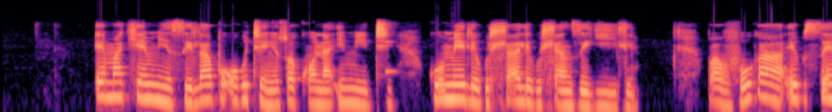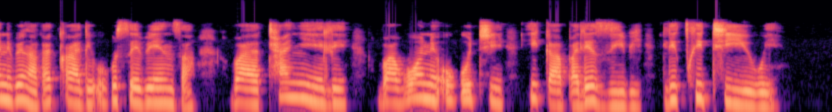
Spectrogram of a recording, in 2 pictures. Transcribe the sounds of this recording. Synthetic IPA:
ɛmakʰemisilapʰɔʔoɣutʰeŋiswakʰɔnaʔimitʰiɣumɛlɛɣuɬa̰lɛɣuɬand͡zʱeɣiːlɛ | βavuɣaeβuseniβɛŋaɣaǃaliʔṵɣusɛβɛnd͡zʱa̰βatʰaɲɛlɛ | βaβɔnɛʔuɣutʰiː | ɡ̥ʱab̥ʱaleziβi | liǀʰitʰiːwɛ

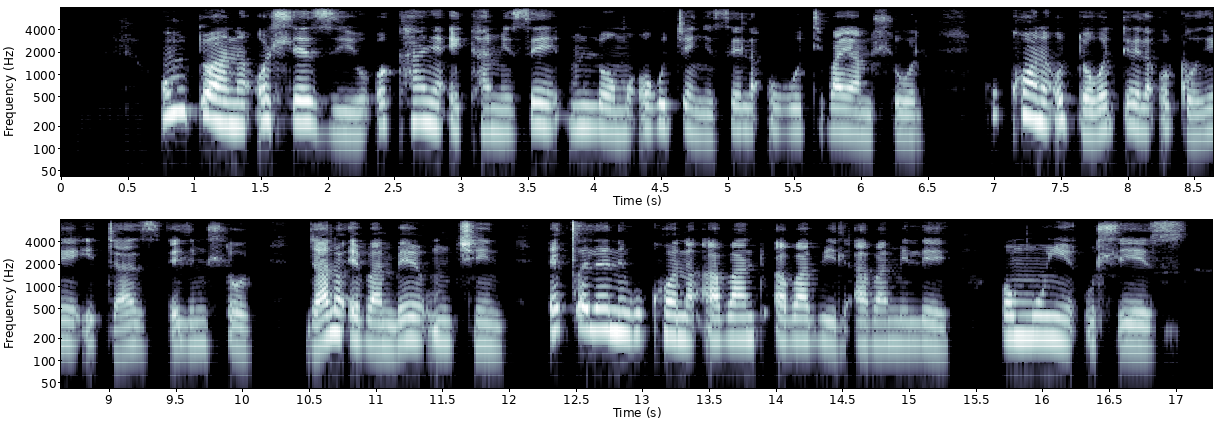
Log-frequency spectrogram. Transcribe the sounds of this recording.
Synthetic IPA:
um̩tʼwanaʔɔɬeziwɛʔɔkʰaɲaʔɛkʰamisɛum̩lɔmɔʔoɣut͡ʃʼeŋisɛlaʔuɣutʰiβajam̩ɬɔːla | ɣukʰɔnaʔud̥ʱɔɣɔtʼɛlaʔɔɡ͡ǃʱɔɣɛʔid̥ʒ̥ʱazielim̩ɬɔpɛ̥ | nd͡ʒʱalɔʔɛβambʱɛjɔʔum̩t͡ʃʼiːni | ɛǀɛleniɣukʰɔnaʔaβantʼuaβaβiliʔaβamilɛjɔ | omuɲɛʔuɬeːzi

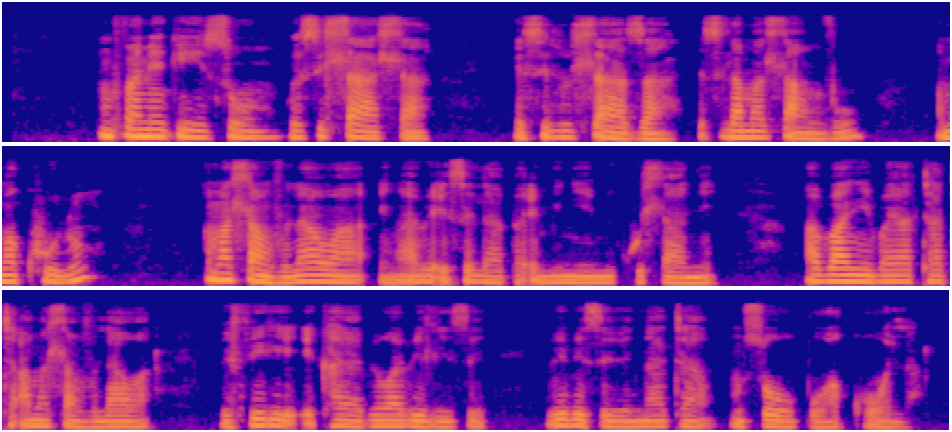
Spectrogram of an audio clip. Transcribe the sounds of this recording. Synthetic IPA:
um̩faneɣisɔwesiɬaɬa̰ | esiluɬazaesilamaɬa̰ɱvu | amakʰuːlu | amaɬaɱvulawaɛ̰ŋa̰βɛɛ̰sɛlapʰa̰ʔḛmiɲɛjemikʰuɬanɛ | a̰βaɲɛβajatʰatʰaʔa̰maɬaɱvulawa | βefiɣɛʔɛ̰kʰajaβɛwaβelisɛ̰ | βɛβɛsɛβɛnatʰaum̩sɔb̥ʱɔ̰wa̰kʰɔ̰ːla

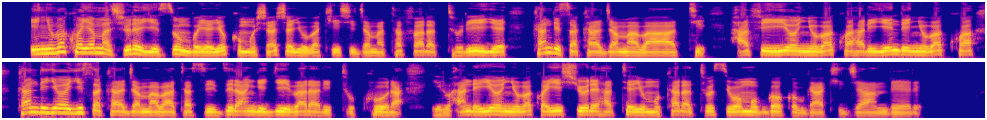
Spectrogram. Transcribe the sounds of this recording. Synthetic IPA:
iɲuβakwajamaʃuːɾe̞jisuːmbuje̞jo̞kumuʃaːʃajuβakʰiʃid͡ʒamatafaɾatʰuɾije̞ | kaːndisakad͡ʒamaβaːtʰi | haːfijijo̞ɲuβakwaɦaɾijiːndiɲuβakwakaːndijojisakad͡ʒamaβatasiziɾaːŋɡiɟiβaɾaɾitʰukʰuɾaiɾuhaːnde̞jijo̞ɲuβakwajiʃuːɾe̞ɦatʰe̞jumukaɾatʰusiwo̞mubɡo̞ːko̞bɡakʰid͡ʒaːmbe̞ɾe̞

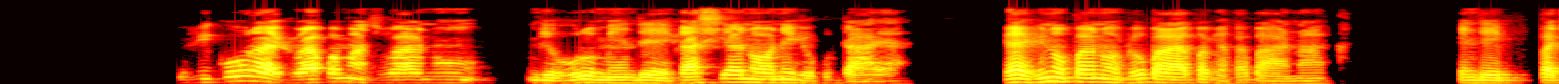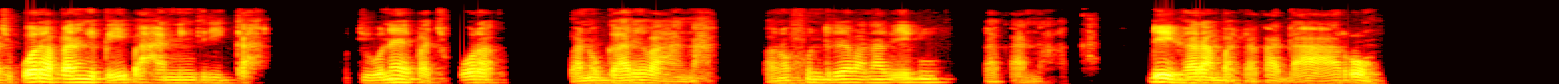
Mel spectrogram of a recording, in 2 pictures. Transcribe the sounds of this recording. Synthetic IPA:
ʐiko̞ɾaʐʋakwamazuʋano̞ | ŋɡe̞ɦuɾume̞nde̞ʐasijanaone̞ʐe̞kudʱaja | ʐaʐino̞pano̞ʐo̞ɓaːkwaʐakaɓaːnakḁ | e̞nde̞pat͡ʃiko̞ɾapaneŋɡe̞peiɓaɦaniŋɡiɾika | kutionaipa̰t͡ʃi̥ko̞ɾa | pano̞ɡʱaɾeʋana | pa̰no̞fundiriraʋanaʋe̞̰ɗu | ʐ̥aka̰nakḁ | ɗeiʐaɾambaʐa̰ka̰ɗaːro̞

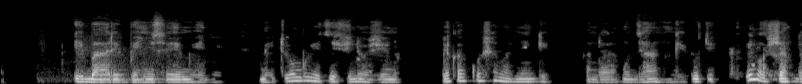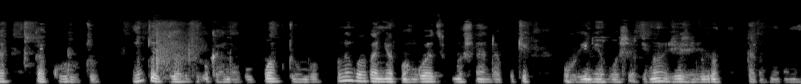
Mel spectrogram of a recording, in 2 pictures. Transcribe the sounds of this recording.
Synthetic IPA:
iɓaɾiɡʱweɲisaimwe̞ni | mito̞mbo̞jet͡siʐinoʐin̤u | jakako̞ʃamaniŋɡi | kandaɾamed͡zan̤uŋɡe̞kutiino̞ʃandakakuɾutu | ino̞to̞ziwakutiʔukae̞ndakupuwamutombo̞une̞ŋɡewakaɲorwaŋɡuʋad͡zeuno̞ʃandakuti | uine̞ɦo̞ʃa̰ʐinoaʐiriiɾo | nakanakama

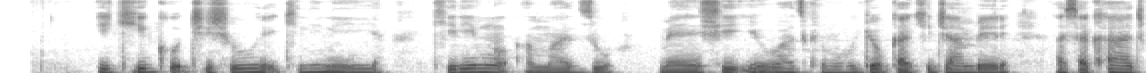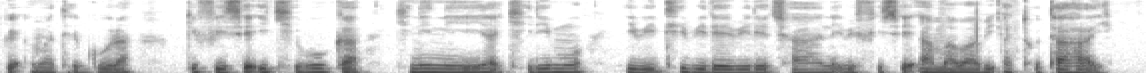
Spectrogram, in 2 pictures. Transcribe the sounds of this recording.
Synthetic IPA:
ikʰiɡo̞̰t͡ʃiʃuːɾe̞̰kʰininija | kʰiɾimŋo̞ʔamazu | me̞̰ːnʃḭjuβat͡sɡwe̞muβuɾɟo̞b̚ɡa̰kʰid͡ʒaːmbe̞̰ɾe̞ | asakʰad͡ʒɡwe̞ʔamatʰe̞ɡuɾa | ɡ̥ifise̞ʔikʰiβuɡa̰ | kʰininijakʰiɾimŋo̞ | iβḭtʰiβiɾe̞βiɾe̞t͡ʃaːne̞̰βifise̞̰ʔamaβaβiʔatʰotʰaɦa̰je

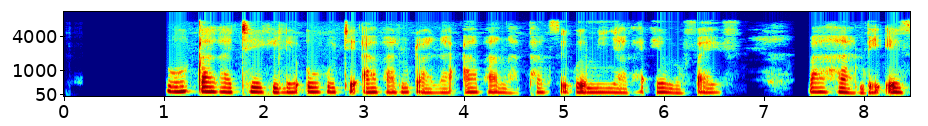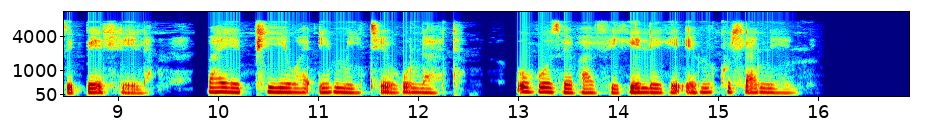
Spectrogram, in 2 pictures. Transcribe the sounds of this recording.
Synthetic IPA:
ɣuǃaɣatʰeɣilɛʔuɣutʰiʔaβantʼwanaʔaβaŋapʰant͡sʼḭɣwemiɲaɣaʔeŋufa̰jv | βahambʱɛ̰ʔezib̥ʱɛɮɛ̰la | βajepʰiwaʔimitʰḭjo̰ɣṵnatʰḁ | uɣuzɛβaviɣɛlɛɣɛ̰ʔemikʰuɬa̰neːni

